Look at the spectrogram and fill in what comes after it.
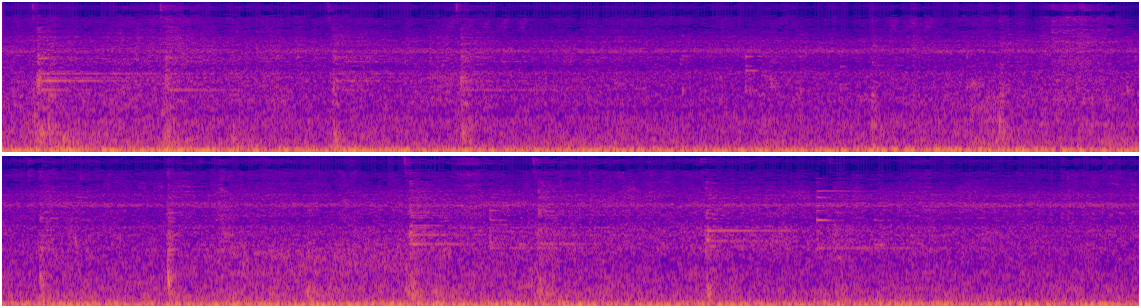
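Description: Freight train of tank cars rolling past: a steady low rumble with scattered clicks of wheels over the rails and a few brief high squeals.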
